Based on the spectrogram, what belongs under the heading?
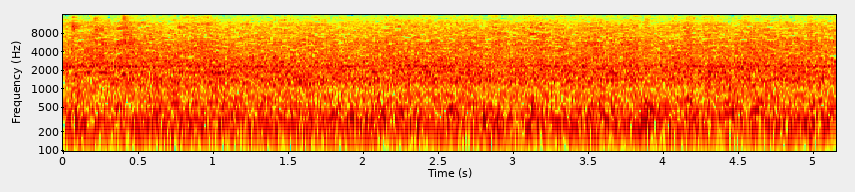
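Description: Passenger train running through a rock tunnel: a loud, steady rushing noise from the wheels and air, closed in by the tunnel walls.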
